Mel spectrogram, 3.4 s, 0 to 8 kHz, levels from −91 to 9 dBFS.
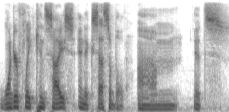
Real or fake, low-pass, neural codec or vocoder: real; 7.2 kHz; none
